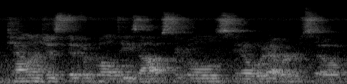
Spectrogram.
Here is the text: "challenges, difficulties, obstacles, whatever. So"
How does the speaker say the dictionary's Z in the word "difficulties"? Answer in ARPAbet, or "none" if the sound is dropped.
Z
